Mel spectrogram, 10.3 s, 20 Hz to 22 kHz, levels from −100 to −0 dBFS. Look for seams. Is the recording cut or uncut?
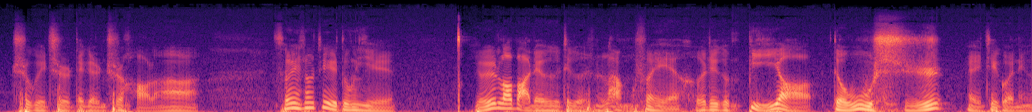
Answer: cut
